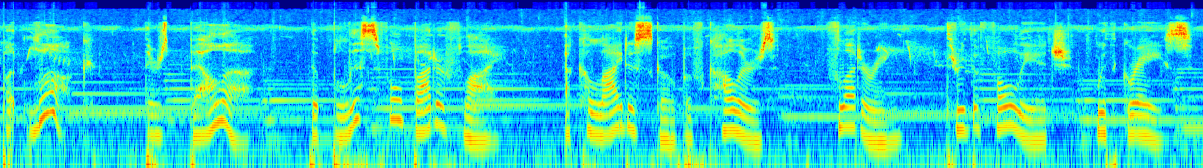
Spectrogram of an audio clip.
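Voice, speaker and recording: A woman narrates a children's bedtime story at a very slow pace. Her delivery is gentle and soothing, as if speaking to small children settling down to sleep. Clear background music plays under her voice, along with rainforest night sounds of crickets and frogs. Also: medium pitch, sing-song. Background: music with rainforest night sounds of rain, crickets and frogs.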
